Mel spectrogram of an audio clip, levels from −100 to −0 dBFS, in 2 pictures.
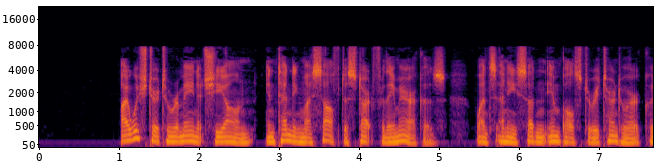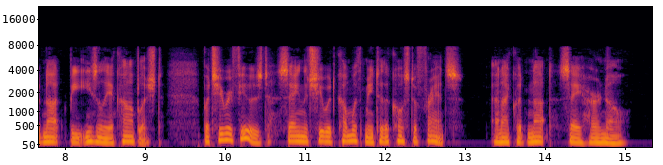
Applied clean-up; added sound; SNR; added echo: none; none; none; none.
